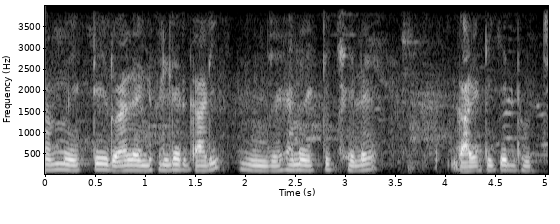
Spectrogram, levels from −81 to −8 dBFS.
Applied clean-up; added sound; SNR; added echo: none; none; none; none.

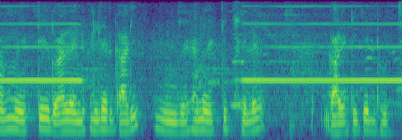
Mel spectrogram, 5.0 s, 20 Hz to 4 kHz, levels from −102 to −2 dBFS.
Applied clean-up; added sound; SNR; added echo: none; Wind instrument, woodwind instrument; 1 dB; none.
